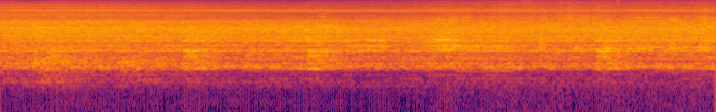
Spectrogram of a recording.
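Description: O-gauge model trains on a three-rail layout: a steady rushing hiss that swells about every second and a half.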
